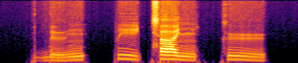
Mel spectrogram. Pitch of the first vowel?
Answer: rising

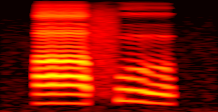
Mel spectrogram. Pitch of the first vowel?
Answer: low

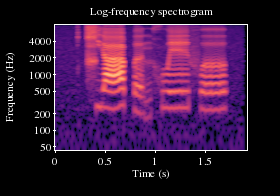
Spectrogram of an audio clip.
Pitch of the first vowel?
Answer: rising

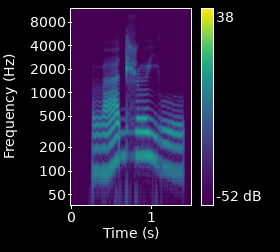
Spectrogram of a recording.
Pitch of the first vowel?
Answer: rising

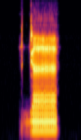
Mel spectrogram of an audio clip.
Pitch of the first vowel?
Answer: low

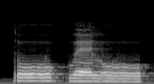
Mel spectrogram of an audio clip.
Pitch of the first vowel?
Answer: low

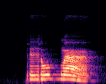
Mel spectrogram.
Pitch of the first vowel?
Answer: high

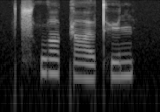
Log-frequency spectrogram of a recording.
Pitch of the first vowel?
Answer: falling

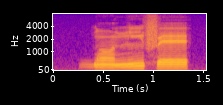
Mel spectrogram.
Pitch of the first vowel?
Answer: low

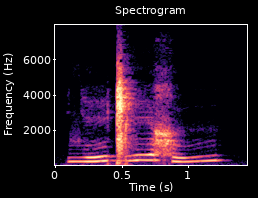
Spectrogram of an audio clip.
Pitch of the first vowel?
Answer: rising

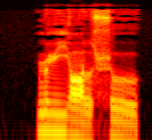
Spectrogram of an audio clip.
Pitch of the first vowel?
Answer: high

